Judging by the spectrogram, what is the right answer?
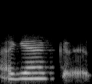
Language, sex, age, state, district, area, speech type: Odia, female, 18-30, Odisha, Puri, urban, conversation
